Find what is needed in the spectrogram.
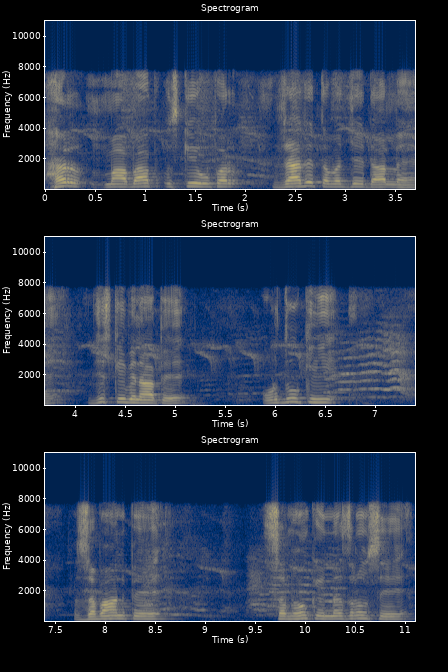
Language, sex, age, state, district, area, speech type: Urdu, male, 45-60, Bihar, Saharsa, rural, spontaneous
